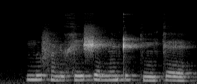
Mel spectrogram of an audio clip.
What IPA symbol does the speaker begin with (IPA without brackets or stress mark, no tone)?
n̪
